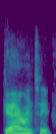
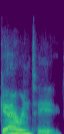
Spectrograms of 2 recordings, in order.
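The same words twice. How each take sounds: The two takes are said the same way.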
